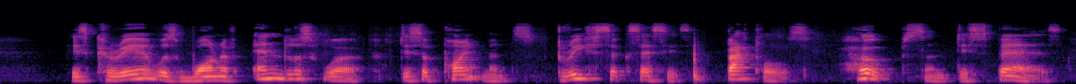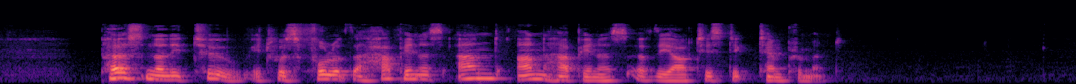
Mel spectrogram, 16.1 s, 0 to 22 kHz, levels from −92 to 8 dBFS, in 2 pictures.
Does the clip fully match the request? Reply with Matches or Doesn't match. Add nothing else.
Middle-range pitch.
Matches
